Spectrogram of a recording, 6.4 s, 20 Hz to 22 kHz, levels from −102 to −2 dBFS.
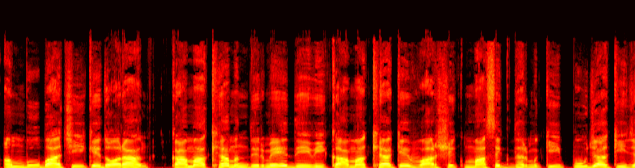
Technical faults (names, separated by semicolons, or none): none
